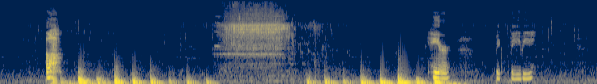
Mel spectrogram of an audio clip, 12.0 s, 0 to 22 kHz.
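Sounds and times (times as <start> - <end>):
speech: 0.9 - 1.2, 8.6 - 9.0
soft low thumps: 1.2 - 4.4, 6.0 - 9.3
water being poured for taking pills: 4.3 - 6.6.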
